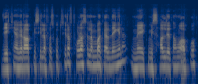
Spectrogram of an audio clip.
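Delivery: usual speaking voice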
